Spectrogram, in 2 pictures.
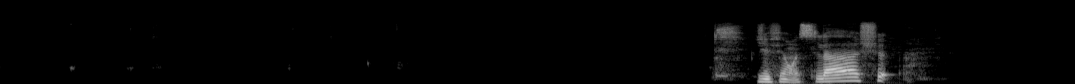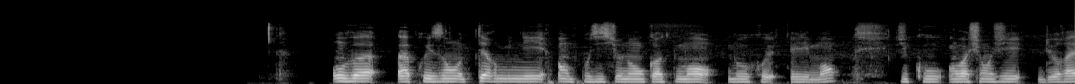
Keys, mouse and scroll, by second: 1.0 ctrl+z, 1.3 middle click, 1.6 Tab, 2.6-3.0 scroll down 1, 3.0-3.7 middle drag, 3.7 a, 4.0-7.0 middle drag, 7.7 KP_Divide, 8.6 scroll down 2, 9.4-12.4 middle drag, 14.7-15.2 scroll down 2, 15.2-18.3 middle drag, 18.5-21.5 drag.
